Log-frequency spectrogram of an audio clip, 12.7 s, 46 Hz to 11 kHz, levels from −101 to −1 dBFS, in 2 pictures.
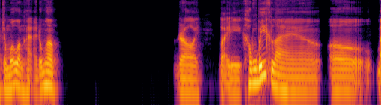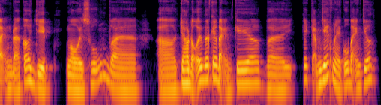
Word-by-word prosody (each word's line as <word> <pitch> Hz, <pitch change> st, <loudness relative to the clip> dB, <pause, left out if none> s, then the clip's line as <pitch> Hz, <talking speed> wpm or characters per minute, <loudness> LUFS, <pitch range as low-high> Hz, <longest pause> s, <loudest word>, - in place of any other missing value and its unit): trong 105 Hz, 0 st, -2 dB
mối 120 Hz, -, +2 dB
quan 135 Hz, -5 st, +2 dB
hệ, 95 Hz, -1 st, -6 dB
đúng 110 Hz, +5 st, -1 dB
hông? 130 Hz, -5 st, +2 dB, 1.9 s
Rồi, 95 Hz, -2 st, -1 dB, 0.3 s
vậy 90 Hz, 0 st, -3 dB
không 145 Hz, +1 st, +3 dB
biết 180 Hz, +2 st, +7 dB
là, 120 Hz, -6 st, +2 dB, 0.8 s
ờ, 100 Hz, -, -7 dB, 0.7 s
bạn 110 Hz, +2 st, -1 dB
đã 105 Hz, -2 st, +1 dB
có 150 Hz, +8 st, +2 dB
dịp 110 Hz, -4 st, +4 dB, 0.3 s
ngồi 105 Hz, -3 st, +3 dB
xuống 140 Hz, -, -3 dB
và, 105 Hz, -5 st, -1 dB, 0.3 s
ờ, 105 Hz, +1 st, -2 dB
trao 145 Hz, 0 st, +6 dB
đổi 150 Hz, +4 st, +3 dB
với 180 Hz, +2 st, +4 dB
cái 185 Hz, 0 st, +2 dB
bạn 100 Hz, -, +1 dB
kia 140 Hz, +6 st, +2 dB, 0.2 s
về 110 Hz, -1 st, -3 dB, 0.2 s
cái 180 Hz, -, -3 dB
cảm 140 Hz, -, 0 dB
giác 185 Hz, +6 st, +5 dB
này 115 Hz, -, +1 dB
của 130 Hz, +5 st, 0 dB
bạn 120 Hz, -4 st, -1 dB
chưa? 160 Hz, +7 st, 0 dB
115 Hz, 160 wpm, -20 LUFS, 105-145 Hz, 1.9 s, biết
